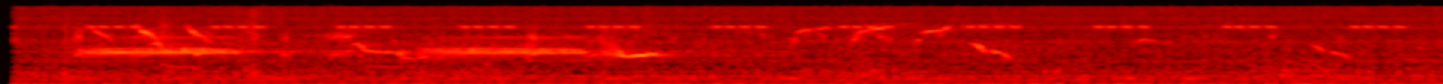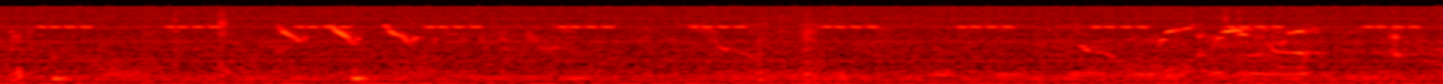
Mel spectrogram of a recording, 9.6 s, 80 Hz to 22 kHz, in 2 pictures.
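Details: Helmeted guineafowl at Gowrie dam waterhole, Djuma Game Reserve, Sabi Sand Wildtuin, South Africa, in the morning of 25 April 2022, recorded by a fixed live camera: two harsh, buzzy bursts in the first two seconds, then scattered chirps from other birds and a steady pulsing high tone.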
